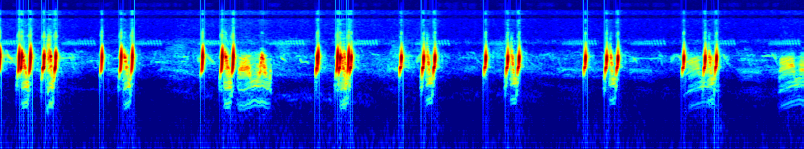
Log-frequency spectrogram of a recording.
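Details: Quail heard at night: steady series of sharp paired chirps, roughly one group per second, with occasional short raspy notes mixed in and no other sounds.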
